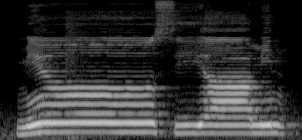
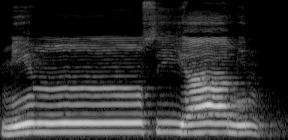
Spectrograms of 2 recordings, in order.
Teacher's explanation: Jadi minnya menjadi sedikit disamarkan sehingga bersiap-siap untuk membaca huruf so-nya. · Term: ikfa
